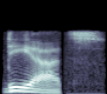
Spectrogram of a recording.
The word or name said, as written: Diaz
